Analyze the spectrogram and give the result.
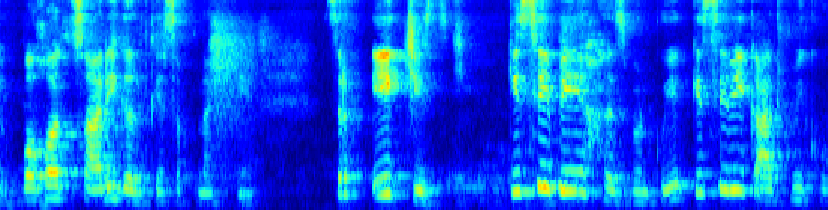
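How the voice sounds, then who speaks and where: A woman's voice: on the low side, a little mellow. A woman vlogger giving an earnest, questioning commentary on a dispute. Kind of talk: spoken commentary. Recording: roomy with faint noise.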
